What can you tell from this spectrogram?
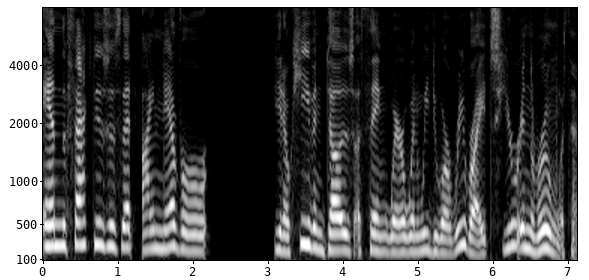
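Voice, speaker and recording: Heard through a dry, close sound with no echo on a very clean recording with a silent background, a woman with an American accent and an unremarkable speaking voice speaks at a medium pitch with ordinary pitch variation. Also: moderate pace. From Boston, US. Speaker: television writer-producer. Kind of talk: interview.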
